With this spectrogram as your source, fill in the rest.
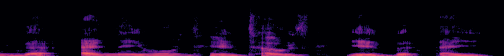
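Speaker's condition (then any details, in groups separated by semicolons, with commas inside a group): Cerebral palsy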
